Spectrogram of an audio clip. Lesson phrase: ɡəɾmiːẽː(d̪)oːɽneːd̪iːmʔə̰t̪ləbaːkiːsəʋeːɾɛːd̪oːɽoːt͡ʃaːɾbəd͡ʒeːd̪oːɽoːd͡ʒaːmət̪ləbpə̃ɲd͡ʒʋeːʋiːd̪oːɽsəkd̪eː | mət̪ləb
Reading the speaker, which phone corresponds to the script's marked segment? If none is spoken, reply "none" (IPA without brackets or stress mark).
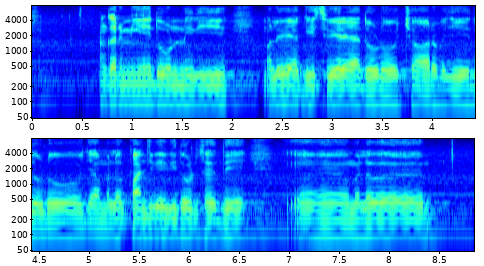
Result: d̪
